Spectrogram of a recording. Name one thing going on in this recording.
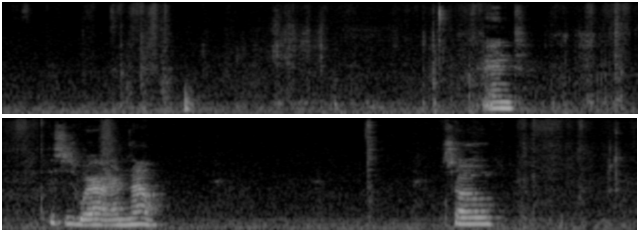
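Stiff fabric rustles as it is handled.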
